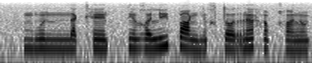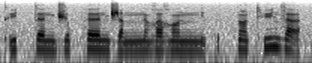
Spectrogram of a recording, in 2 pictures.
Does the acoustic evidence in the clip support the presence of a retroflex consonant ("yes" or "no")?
no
